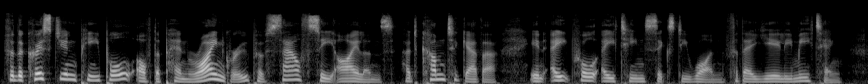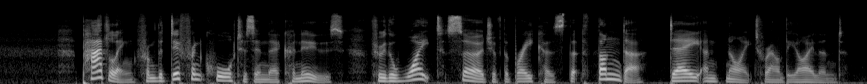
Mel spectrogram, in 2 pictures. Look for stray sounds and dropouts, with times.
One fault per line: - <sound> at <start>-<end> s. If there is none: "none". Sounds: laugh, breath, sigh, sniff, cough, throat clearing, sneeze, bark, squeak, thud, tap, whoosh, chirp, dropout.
none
